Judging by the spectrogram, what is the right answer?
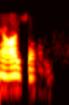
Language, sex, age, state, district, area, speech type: Nepali, male, 18-30, West Bengal, Darjeeling, rural, conversation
